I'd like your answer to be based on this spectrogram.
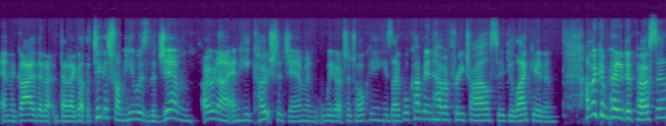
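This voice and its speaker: In an Australian accent, a woman at a medium pitch talks at a very fast pace with lively intonation and hardly any pauses against a quiet background. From Australia, city. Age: 30s. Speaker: MMA fighter and streamer. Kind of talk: casual podcast interview. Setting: podcast.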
